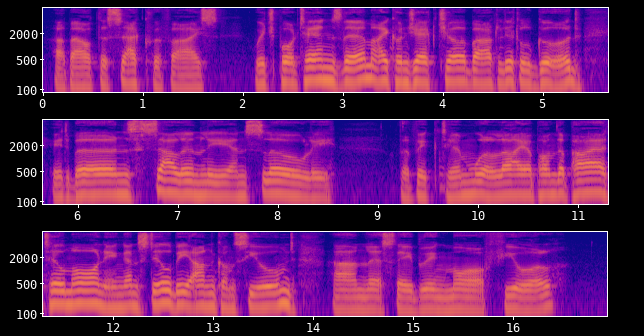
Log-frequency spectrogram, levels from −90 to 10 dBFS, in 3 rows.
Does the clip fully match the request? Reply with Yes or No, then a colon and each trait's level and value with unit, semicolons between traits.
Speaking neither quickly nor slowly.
No: slow, 125 wpm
